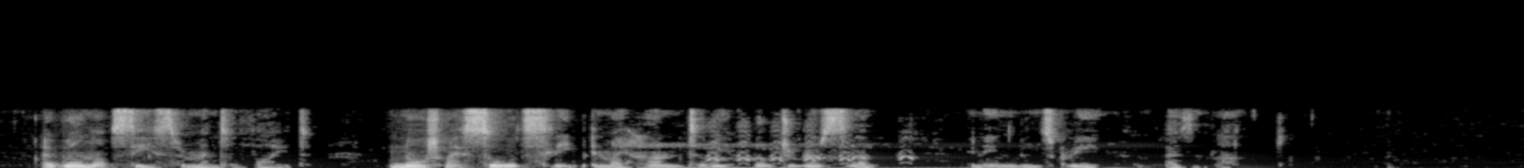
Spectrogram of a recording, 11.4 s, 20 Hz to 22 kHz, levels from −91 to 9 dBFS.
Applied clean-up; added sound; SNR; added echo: classical method spectral subtraction.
